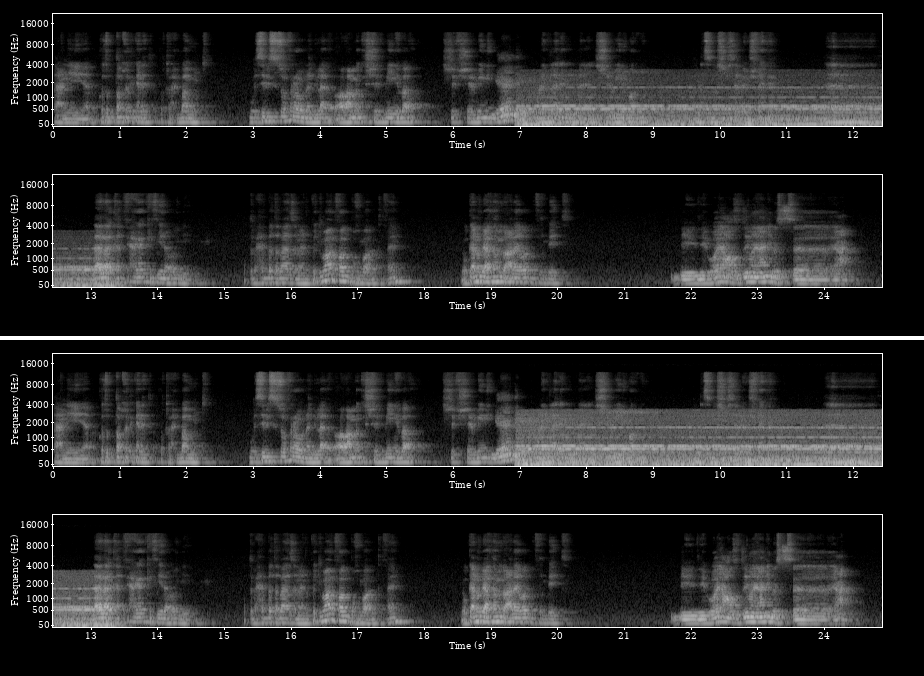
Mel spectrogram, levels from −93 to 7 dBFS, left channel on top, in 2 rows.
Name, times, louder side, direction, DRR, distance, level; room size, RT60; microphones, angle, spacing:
voice 1, 0.0-2.2 2.9-5.4 5.8-6.6 7.2-8.9 9.6-10.8 11.5-12.4 13.0-14.5 15.4-17.7 18.6-20.0, right 1 dB, 25° right, 3 dB, 0.7 m, -35 dB
voice 2, 6.6-7.0 21.7-24.3, right 2 dB, 55° right, -2 dB, 1.7 m, -32 dB
sound 1, 6.9-13.3, right 5 dB, 80° right, 0.5 m, -31 dB
5.6 x 5.0 x 4.9 m, 0.72 s
head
